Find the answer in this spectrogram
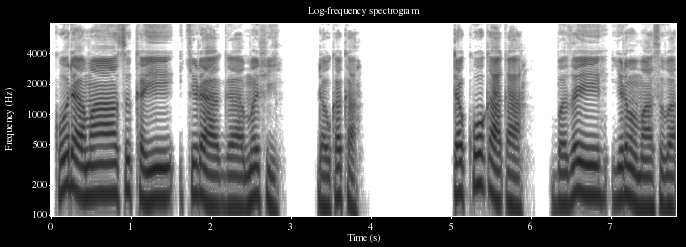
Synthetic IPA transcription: kʷoː˦daː˨maː˦sʊ˦ka˨ji˦kʲɪ˦ɽaː˨ɡa˨mɐ˦ɸiː˨ | ɗa˨wkɐ˦kaː˨ | ta˦kʷoː˦kʼaː˨kʼaː˨ | baː˨za˦˨jɡʲɪ˦ɽma˨maː˨suː˦ba˦ʔ

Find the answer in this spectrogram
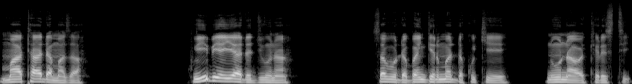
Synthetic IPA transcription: maː˦taː˦da˨mɐ˦zaː˦ | kʷu˨ji˦bɪ˨jɐ˦jːaː˨da˨d͡ʒuː˦naː˦ | sɐ˦boː˨da˨bɐ˦ŋɡʲɪ˦ɽmɐ˦rda˨kʷʊ˦kʲeː˨ | nuː˦naː˨waː˨kʲɪ˦ɾɪ˦stiː˨

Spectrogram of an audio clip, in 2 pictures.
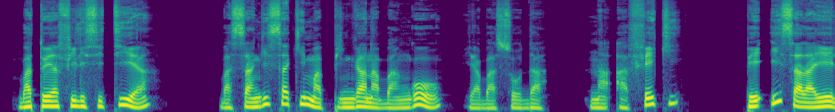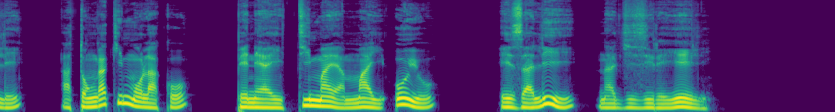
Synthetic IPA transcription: ba˨to˨ja˨fi˨li˨si˨ti˦a˨ | ba˨sa˨ŋɡi˦sa˦ki˦ma˨pi˨ŋɡa˦na˨ba˨ŋɡo˦ | ja˨ba˨so˨da˦ | na˨ʔa˨fe˦ki˦ | pe˦i˦sa˨la˨e˦le˨ | a˨to˨ŋɡa˦ki˦mo˨la˨ko˨ | pɛ˨nɛ˨ja˨e˨ti˦ma˦ja˨ma˦ji˨o˦jo˦ | e˨za˨li˦ | na˨d͡ʒi˨zi˨ʁe˨je˦li˨

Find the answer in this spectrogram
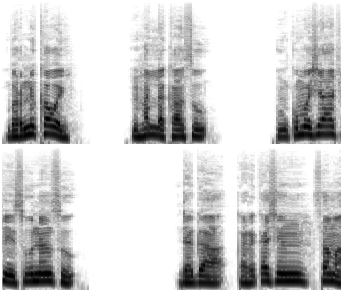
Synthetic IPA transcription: bɐ˨ɾni˦kɐ˦wa˨j | ʔɪ˦ŋɦa˦lːɐ˨kaː˦su˦ʔ | ʔɪ˨ŋkʷʊ˦ma˦ʃ̬aː˦ɸeː˨suː˦nɐ˦nsu˨ | dɐ˨ɡa˨kʼɐ˨ɽkʼɐ˦ʃ̬ɪ˦nsɐ˦ma˨

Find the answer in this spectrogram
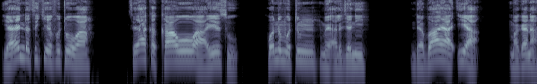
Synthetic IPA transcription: jaː˨jɪ˦nda˨sʊ˦kʲeː˨ɸɪ˦toː˦waː˦ | sa˦jʔa˦ka˨kaː˦woː˦waː˨jeː˦su˨ | wɐ˦ni˦mʊ˨tʊ˦˨mːa˨jʔa˨ld͡ʒɐ˦niː˦ | da˨baː˦ja˨ʔɪ˦ja˨ | mɐ˨ɡɐ˦naː˨

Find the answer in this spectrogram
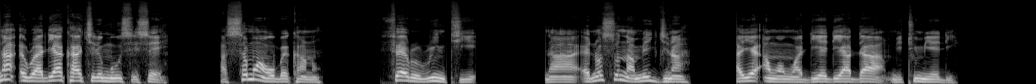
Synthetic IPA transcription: nã˨ʔæ˨wu˨ɾa˨dɪ˦a˦kʰaː˦t͡ɕʰɪ˨˦ɾɛ˦mo˦se˨sɛ˦ | a˨sɛ˦mʊ̃˦a˨wɔ˦bɛ˦kʰã˦nʊ̃˦ | fɛ˦˨ɾo˨ɾĩ˦n̩˨tʰi˨e˦ | nã˨ɛ̰˨nʊ̃˦sʊ˦nã˨mɪ̃˦d͡ʑi˨nã˦ | a˨jɛ˦ʔa˨ŋʷã˨ŋʷ˨ã˨dɪ˦ɛ˦dɪ˦a˦da˦a˨m˨nĩ˨tʰũ˦mĩ˨æ˨dɪ̰˨

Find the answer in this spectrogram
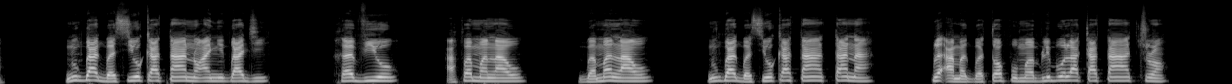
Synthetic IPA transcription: nũ˦ɡ͡ba˦ɡ͡bɛ˨si˨wo˦ka˦t̪ã˦nɔ̃˨a˨ɲĩ˦ɡ͡ba˦d͡ʑi˦ | xɛ˦vi˦wo˦ | a̰˨ɸɛ˦mɛ̃˨l̃ã˨wo˦ | ɡ͡bɛ˨mɛ̃˦l̃ã˨wo˦ | nũ˦ɡ͡ba˦ɡ͡bɛ˨si˨wo˦ka˦t̪ã˦t̪ã˦nã˦ | k͡plɛ˦ʔa˨mɛ̃˨ɡ͡bɛ˨t̪ɔ˦ɸo˨mɛ̃˨bli˦bo˦la˦ka˦t̪ã˦t͡ʃɾɔ̃˦

